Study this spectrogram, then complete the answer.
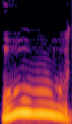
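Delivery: high, whimpering wail; a weepy, lifeless howl; high tearful wail from behind the door. A narrator's reading. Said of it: "ağlamaklı ve cansız sesi".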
